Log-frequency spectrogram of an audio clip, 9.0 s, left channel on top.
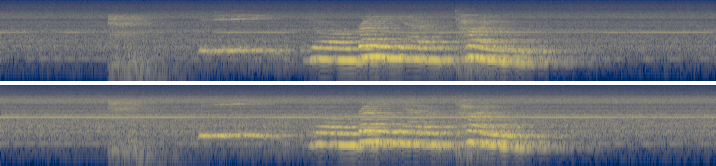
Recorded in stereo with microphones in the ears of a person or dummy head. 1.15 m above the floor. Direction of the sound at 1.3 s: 10° right (ahead or behind).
